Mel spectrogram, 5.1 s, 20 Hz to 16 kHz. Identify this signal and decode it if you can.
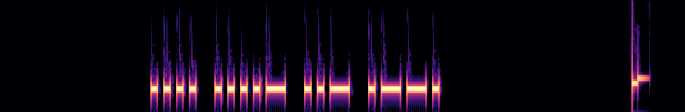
Morse code, heard as a keyed tone, about 25 wpm, 700 Hz. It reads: H4UP
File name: practice / 25wpm / Four Letter-Number Combinations - 25wpm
